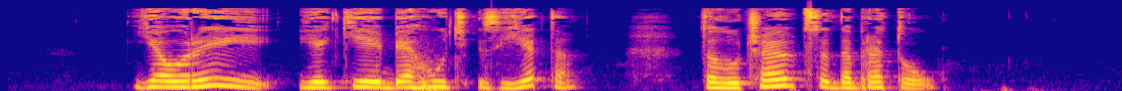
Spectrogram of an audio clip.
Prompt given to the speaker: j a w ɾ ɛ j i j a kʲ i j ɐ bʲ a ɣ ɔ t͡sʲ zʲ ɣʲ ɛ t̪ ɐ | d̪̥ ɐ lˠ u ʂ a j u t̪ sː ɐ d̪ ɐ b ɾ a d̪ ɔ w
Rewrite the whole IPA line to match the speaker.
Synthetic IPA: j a w ɾ ɛ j i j a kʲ i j ɐ bʲ a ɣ u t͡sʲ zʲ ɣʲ ɛ t̪ ɐ | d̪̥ ɐ lˠ u t͡ʂ a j u t̪ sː ɐ d̪ ɐ b ɾ a t̪ ɔ w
